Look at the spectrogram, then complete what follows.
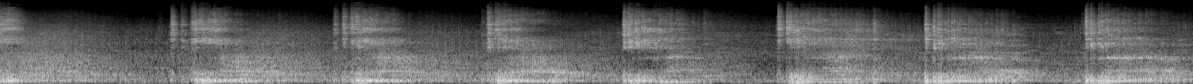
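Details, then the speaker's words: Ferris IS3000Z mower, 27 hp commercial Briggs & Stratton V-twin with low power: rough, popping surging about every 1.5 seconds, not improved by slight choke; fuel/air mixture fault, found to be the carburetor. "As you can tell, it's running extremely poorly. I tried just pulling up on the choke, choking it just a tiny bit to see if I could get it running better, and I can't. uh it's surging kind of right now which usually leads you to believe that we got some sort of fuel or air mixture issue nine times out of 10"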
